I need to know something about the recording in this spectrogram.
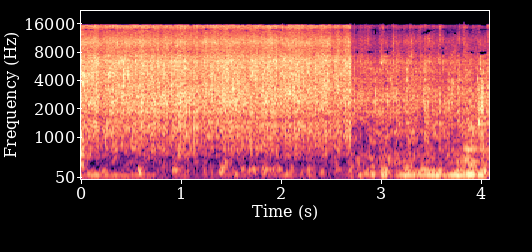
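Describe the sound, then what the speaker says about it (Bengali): Thai sarpunti fish frying slowly in a pan over low heat makes a continuous, dense sizzle that drops to a softer level partway through, with faint clatter underneath. "আমি জালটা কমিয়ে দিলাম, এখন আস্তে আস্তে ভেজে নেব।"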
